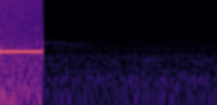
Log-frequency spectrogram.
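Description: TV colour-bar test-pattern sound effect: a steady high beep over static hiss that cuts off suddenly about half a second in, followed by silence.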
